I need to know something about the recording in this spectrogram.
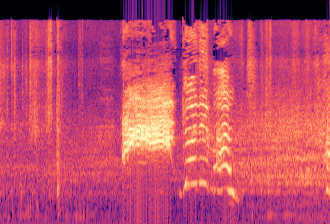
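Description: A child's high-pitched shriek lasting under a second, about halfway through, followed by a few short high vocal cries during snowball play.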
